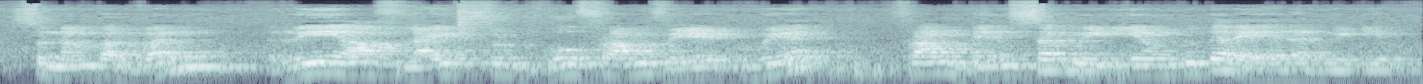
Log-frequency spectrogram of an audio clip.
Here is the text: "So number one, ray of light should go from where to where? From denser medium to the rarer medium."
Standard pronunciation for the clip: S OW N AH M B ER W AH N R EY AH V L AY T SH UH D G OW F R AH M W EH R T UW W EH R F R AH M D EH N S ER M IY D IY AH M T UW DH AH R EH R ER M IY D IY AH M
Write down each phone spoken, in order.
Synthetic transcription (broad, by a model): S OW N AH M B ER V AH N R EY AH F L AY T S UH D G OW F R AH M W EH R T UW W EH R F R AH M D EH N S ER M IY D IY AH M T UW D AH R EH R ER M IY D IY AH M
